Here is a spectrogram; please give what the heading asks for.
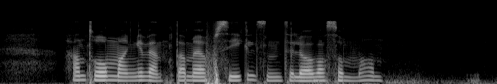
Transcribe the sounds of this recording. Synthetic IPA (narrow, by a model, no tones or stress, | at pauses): hɑnt̪ʰʁuːʁmɑŋəʋɛnt̪əʁmeːɔpsiːɡl̩sn̩t̪ʰɪloːʋəʁsɔməʁən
